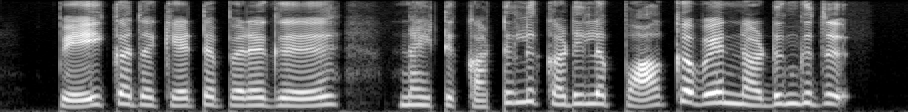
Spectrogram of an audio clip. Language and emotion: Tamil, fearful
